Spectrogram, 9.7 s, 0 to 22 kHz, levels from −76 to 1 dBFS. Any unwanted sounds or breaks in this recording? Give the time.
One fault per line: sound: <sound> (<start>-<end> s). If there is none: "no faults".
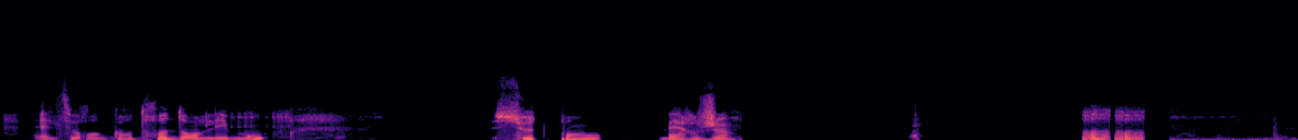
sound: laugh (6.8-6.9 s)
sound: laugh (8.1-8.6 s)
